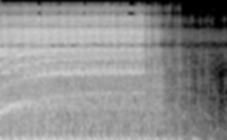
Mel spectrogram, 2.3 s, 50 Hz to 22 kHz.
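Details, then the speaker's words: Ferris IS 2000Z zero-turn mower, started after an oil change with the filter not yet filled: harsh, loud, open popping exhaust bark that then cuts off; engine running with no muffler fitted. "The thing don't like it. hoopty, ain't it? Jeez. I tried to tell them they needed a muffler, but they wanted a lot for a muffler, so we said, Let's see."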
